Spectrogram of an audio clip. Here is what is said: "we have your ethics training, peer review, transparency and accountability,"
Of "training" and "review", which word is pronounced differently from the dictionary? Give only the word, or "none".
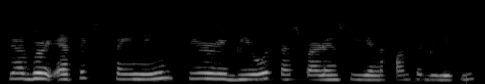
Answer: review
